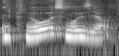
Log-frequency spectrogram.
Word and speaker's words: Hypnosmosia: la fondatrice de l'association Hypnosmosia. Est-ce que je l'ai bien prononcé? Oui, c'est bien ça, c'est Hypnosmosia, c'est ça.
